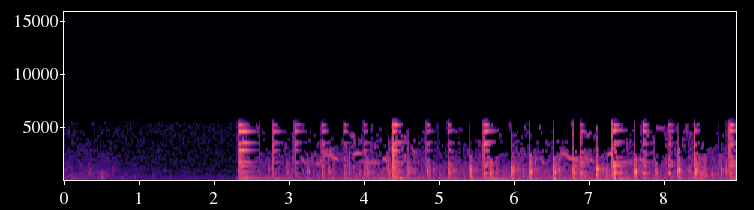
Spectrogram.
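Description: A boy at a blacksmith's forge strikes metal with a hammer in a quick, steady rhythm, dozens of bright clanging strikes with a metallic ring after each blow, beginning abruptly after a brief faint murmur.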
